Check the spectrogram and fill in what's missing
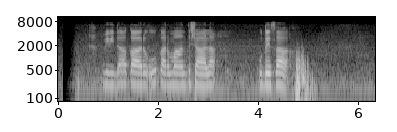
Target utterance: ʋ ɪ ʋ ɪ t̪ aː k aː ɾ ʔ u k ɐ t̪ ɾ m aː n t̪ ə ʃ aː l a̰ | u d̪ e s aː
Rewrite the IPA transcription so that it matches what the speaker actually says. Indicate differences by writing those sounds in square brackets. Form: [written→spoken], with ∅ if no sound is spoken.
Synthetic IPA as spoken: ʋ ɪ ʋ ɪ [t̪→d̪] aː k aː ɾ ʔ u k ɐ [t̪→∅] ɾ m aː n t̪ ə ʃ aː l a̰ | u d̪ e s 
